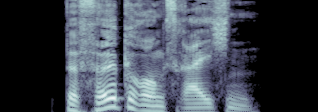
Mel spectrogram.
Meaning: inflection of bevölkerungsreich: 1. strong genitive masculine/neuter singular 2. weak/mixed genitive/dative all-gender singular 3. strong/weak/mixed accusative masculine singular
- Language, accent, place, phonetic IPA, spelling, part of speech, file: German, Germany, Berlin, [bəˈfœlkəʁʊŋsˌʁaɪ̯çn̩], bevölkerungsreichen, adjective, De-bevölkerungsreichen.ogg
